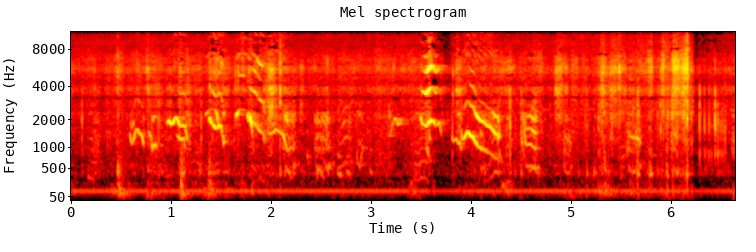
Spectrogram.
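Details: Several 11-day-old Icelandic Sheepdog puppies whine and squeal together as adult dogs tend to them, making a dense tangle of overlapping, bending high cries, with a constant low hum underneath.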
